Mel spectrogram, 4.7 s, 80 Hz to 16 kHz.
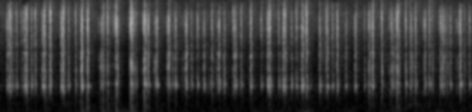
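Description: A small, hollow red plastic cup or container, apparently empty, is held in both hands and tapped and scratched with the fingertips and short nails. Rapid, dry, clicky taps ring around 1 kHz with bright, high scratchy texture and almost no low end. Each hit dies away almost instantly.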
